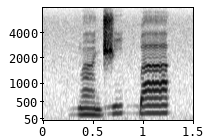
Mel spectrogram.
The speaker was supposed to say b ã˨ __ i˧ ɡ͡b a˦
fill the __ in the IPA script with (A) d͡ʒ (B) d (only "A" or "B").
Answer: A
